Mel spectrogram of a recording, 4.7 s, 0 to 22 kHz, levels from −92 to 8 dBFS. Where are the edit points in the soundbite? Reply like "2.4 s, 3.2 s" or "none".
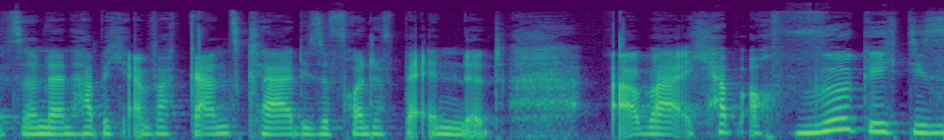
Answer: none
